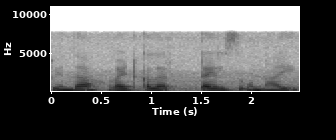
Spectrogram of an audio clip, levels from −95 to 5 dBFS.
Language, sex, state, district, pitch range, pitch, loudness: Telugu, female, Telangana, Adilabad, 225-235 Hz, 230 Hz, -14 LUFS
